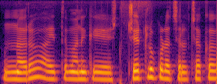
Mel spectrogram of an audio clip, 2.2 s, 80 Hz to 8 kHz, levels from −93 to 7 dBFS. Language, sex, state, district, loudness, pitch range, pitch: Telugu, female, Andhra Pradesh, Manyam, -16 LUFS, 200-220 Hz, 205 Hz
